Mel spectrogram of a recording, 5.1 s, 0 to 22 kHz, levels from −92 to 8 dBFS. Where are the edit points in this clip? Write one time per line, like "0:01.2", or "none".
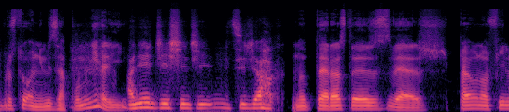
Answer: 0:02.8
